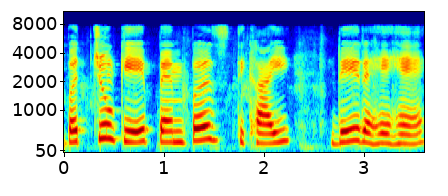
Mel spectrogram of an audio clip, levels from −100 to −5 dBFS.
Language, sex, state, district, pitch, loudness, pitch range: Hindi, female, Himachal Pradesh, Shimla, 255 Hz, -13 LUFS, 225-275 Hz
